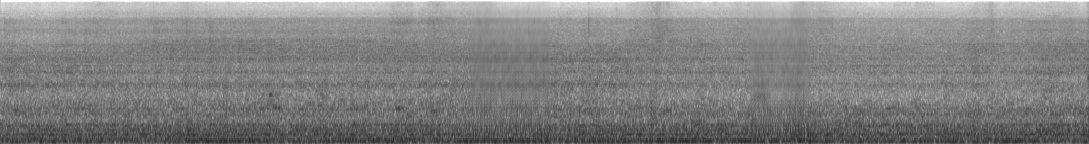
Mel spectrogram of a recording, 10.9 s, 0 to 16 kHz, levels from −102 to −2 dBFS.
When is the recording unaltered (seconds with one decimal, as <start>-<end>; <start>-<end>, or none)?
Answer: 0.0-4.7; 5.5-7.5; 8.1-10.9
